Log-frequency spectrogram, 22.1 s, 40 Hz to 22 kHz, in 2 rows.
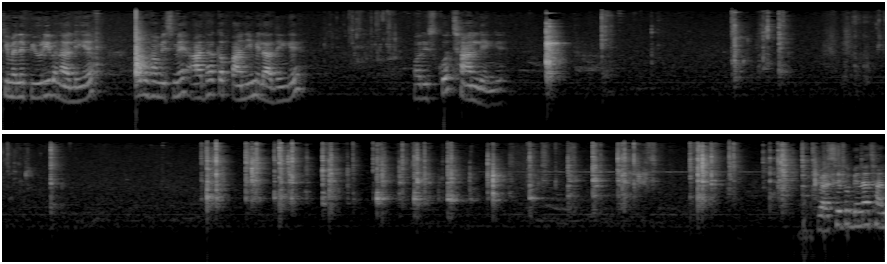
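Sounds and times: metal spoon clinking: 0:13.6 - 0:21.6.

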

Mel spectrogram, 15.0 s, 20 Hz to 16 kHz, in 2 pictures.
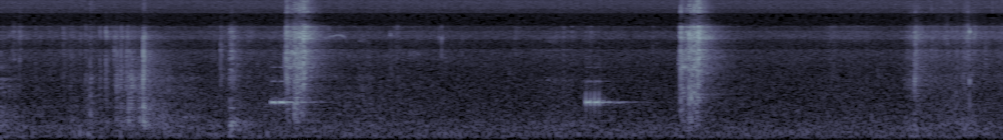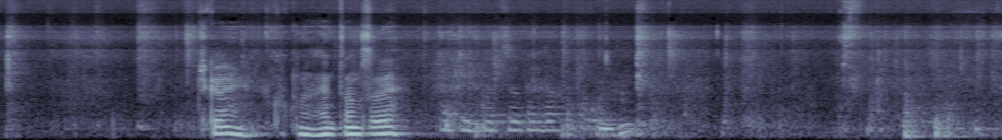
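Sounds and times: camera focus beep: 0:02.0 - 0:02.6, 0:04.4 - 0:05.5
camera shutter click: 0:02.1 - 0:02.5, 0:05.1 - 0:05.5
faint footsteps: 0:06.8 - 0:09.7, 0:10.6 - 0:15.0.

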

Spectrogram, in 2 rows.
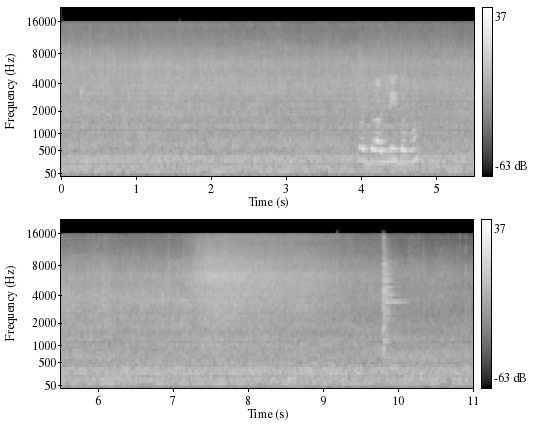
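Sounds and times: paste sizzling in hot oil: 0:00.0 - 0:11.0
hiss of water poured in: 0:07.0 - 0:09.5
metal spatula clink on pan: 0:09.8 - 0:10.3.

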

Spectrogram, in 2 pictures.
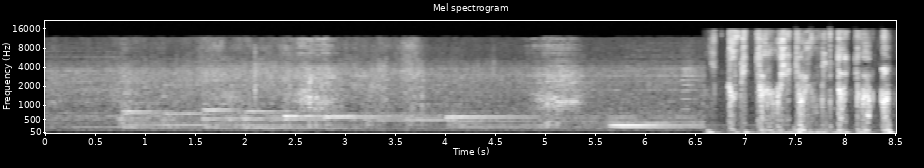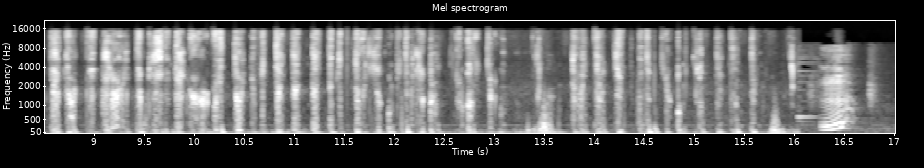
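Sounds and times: puppy chewing watermelon: 0:06.6 - 0:16.1.

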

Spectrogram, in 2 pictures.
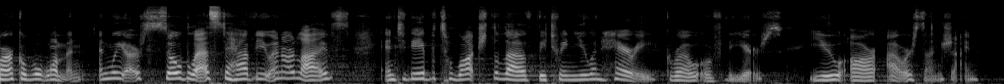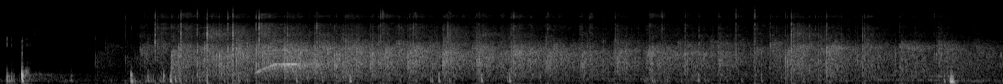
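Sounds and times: audience applauding: 0:11.0 - 0:20.0.

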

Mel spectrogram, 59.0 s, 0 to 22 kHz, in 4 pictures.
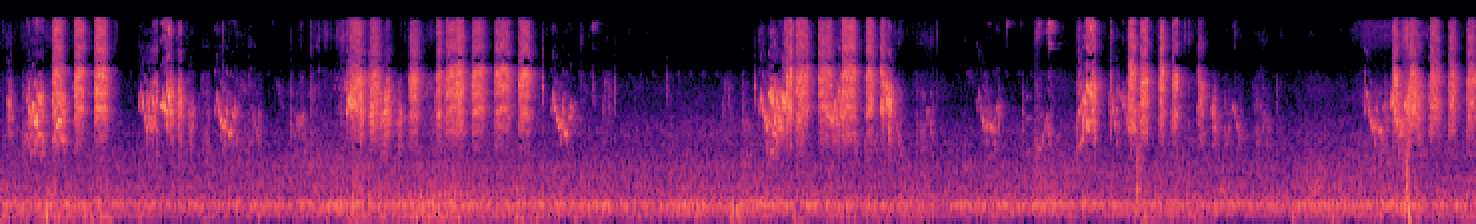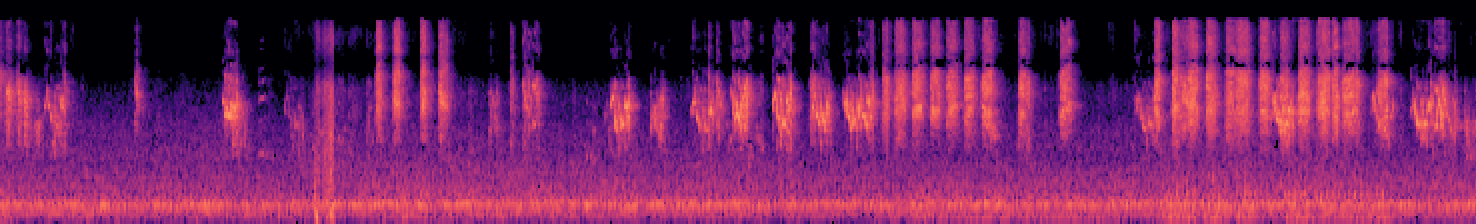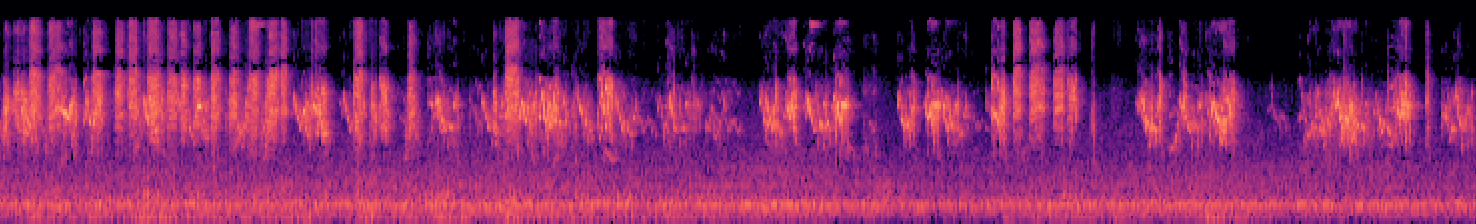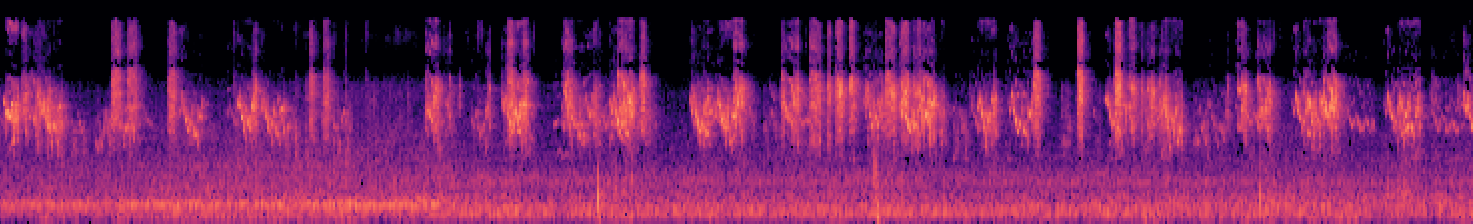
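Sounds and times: budgerigars chattering: 0:26.2 - 0:47.8.

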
